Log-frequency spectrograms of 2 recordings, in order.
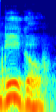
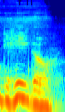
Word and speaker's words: Dihigo: And in Spanish, that's how you say, you don't pronounce the H, so it's Martin Dihigo, but it's Martin Dihigo.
